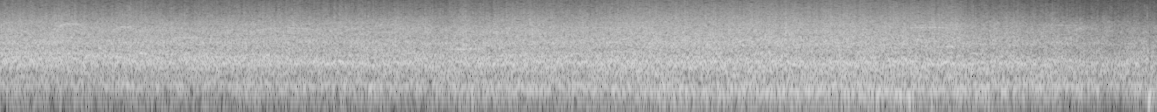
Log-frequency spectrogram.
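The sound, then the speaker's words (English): A Chicago stadium crowd roars after Ray Prim strikes out Detroit's Greenberg, a loud, dense wall of cheering that holds steady for the whole stretch without fading. “And of course, that was a deafening roar from the Chicago crowd.”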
